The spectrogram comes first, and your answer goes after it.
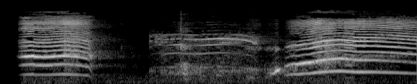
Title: Cute baby crying with cactus🌵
